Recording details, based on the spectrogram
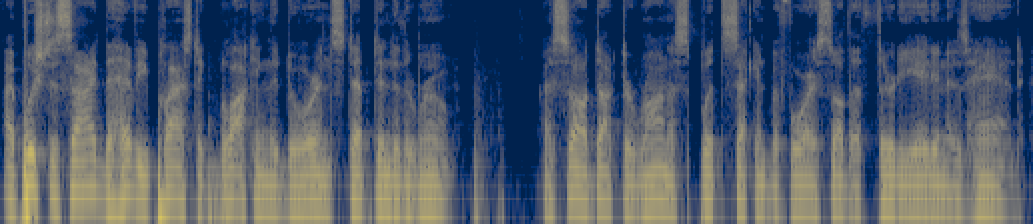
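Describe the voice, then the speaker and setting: Male noir private eye, deep and dark-toned, wry, deadpan, audio drama. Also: a little fast, slightly rough, no room sound. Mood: tense, deadpan. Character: wry, world-weary male private investigator of the supernatural. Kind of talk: first-person noir narration and dialogue in audio drama.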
